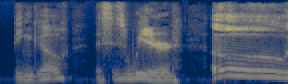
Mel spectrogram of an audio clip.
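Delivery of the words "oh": ordinary talk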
